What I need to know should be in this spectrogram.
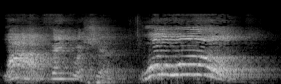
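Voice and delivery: high, loud, bubbling with delight; joyful prayer. Pretend. Worshipper thanking God at dawn, overjoyed and loud. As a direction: gush about all the good you can do today.

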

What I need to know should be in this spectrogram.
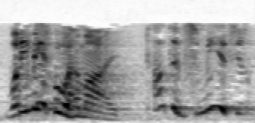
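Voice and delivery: distressed plea. Retold or imitated. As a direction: cry out in disbelief. Son unrecognized by his father.

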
